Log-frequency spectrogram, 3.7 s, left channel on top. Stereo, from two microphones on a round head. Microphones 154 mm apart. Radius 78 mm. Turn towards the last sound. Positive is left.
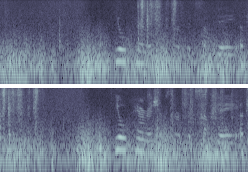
turn(degrees=-70)  # may be behind; listen again after turning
